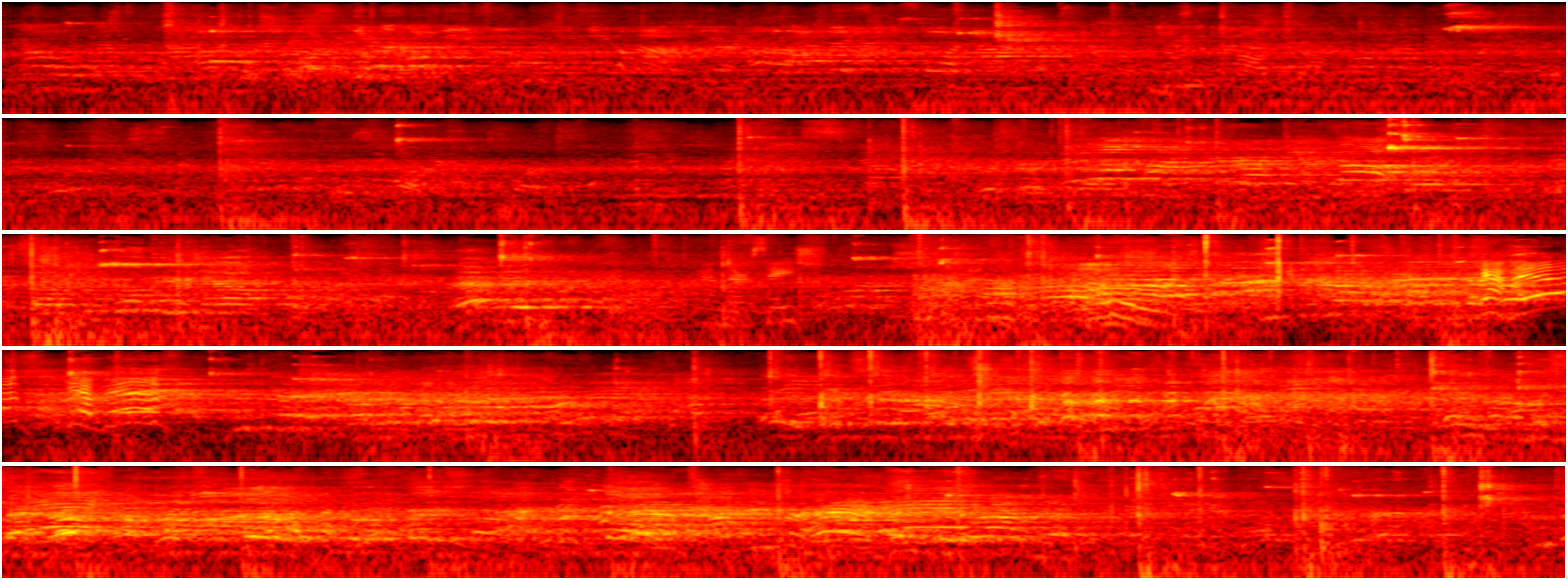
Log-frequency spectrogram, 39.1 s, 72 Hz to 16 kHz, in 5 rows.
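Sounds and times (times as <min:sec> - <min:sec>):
players and spectators chatter: 0:00.0 - 0:39.0.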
